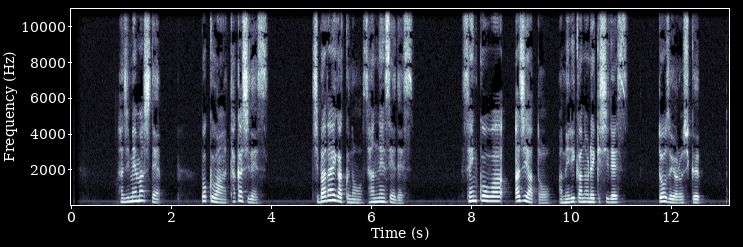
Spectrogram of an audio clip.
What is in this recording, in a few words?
Reading natural; Nakama; OJAD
